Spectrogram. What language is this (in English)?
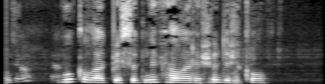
Abkhazian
